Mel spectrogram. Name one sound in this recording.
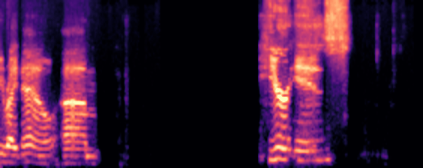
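A man speaks calmly, heard through an online call.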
